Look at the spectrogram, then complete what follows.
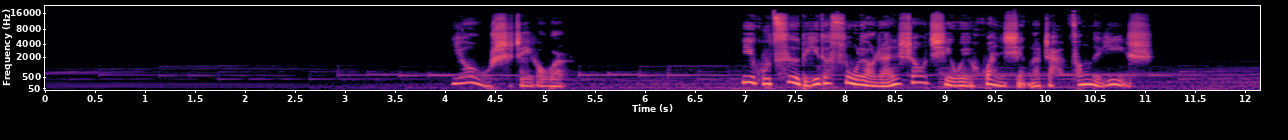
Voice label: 悬疑小说片段

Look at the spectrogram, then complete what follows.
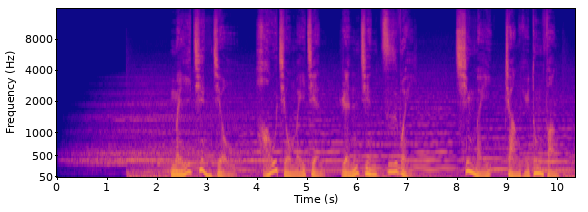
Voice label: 酒 酱香 厚重 广告

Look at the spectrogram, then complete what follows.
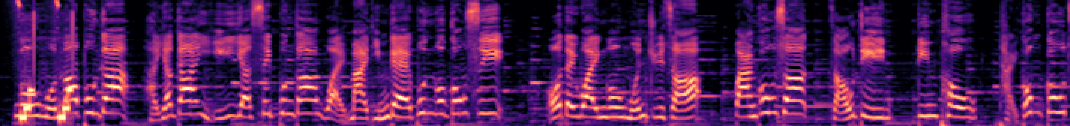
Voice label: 粤 仿童 广告

